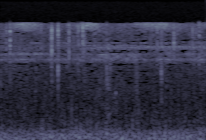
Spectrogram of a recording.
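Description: Faint steady background bed: a low rumble with scattered soft clicks.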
